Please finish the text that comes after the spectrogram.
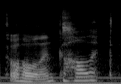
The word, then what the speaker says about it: Koholint: Koholint. Like lint. Yeah. Like, we did some laundry, I got lint.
